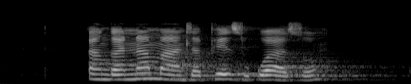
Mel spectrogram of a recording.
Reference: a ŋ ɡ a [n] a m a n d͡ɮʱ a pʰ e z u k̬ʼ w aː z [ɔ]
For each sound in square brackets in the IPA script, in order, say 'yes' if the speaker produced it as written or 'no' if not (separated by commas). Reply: yes, yes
